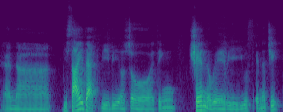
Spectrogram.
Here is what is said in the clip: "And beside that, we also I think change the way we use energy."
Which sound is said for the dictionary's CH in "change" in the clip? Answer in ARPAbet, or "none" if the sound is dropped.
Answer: SH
